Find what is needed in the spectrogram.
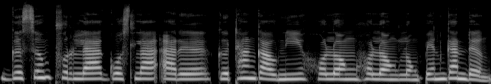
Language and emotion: Bodo, neutral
